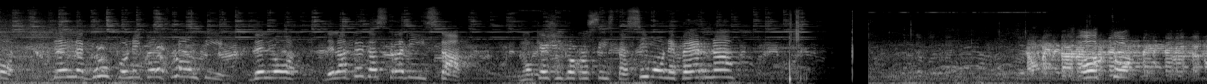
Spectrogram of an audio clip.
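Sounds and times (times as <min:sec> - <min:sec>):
man announcing over loudspeaker: 0:00.0 - 0:07.6, 0:10.2 - 0:12.0.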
